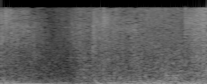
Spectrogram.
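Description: An electric blast crackles and sizzles.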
